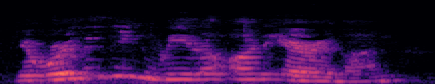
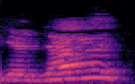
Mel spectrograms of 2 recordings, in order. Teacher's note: G-E in Old English is always pronounced yeah. Always. Okay? It has the palatalized G.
